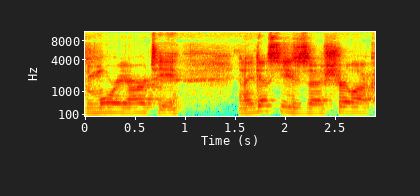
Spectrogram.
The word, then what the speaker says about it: Moriarty: So then this is a new book, and I guess it's pronounced Moriarty, and I guess he's Sherlock Holmes' nemesis.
